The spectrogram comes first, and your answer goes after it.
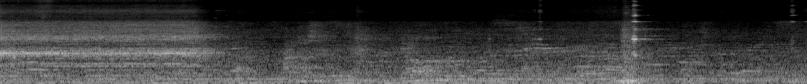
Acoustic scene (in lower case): cafe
